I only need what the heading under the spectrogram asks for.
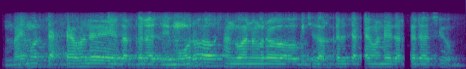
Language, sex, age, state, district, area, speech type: Odia, male, 18-30, Odisha, Khordha, rural, conversation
